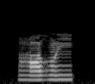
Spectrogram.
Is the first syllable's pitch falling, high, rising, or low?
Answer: high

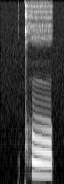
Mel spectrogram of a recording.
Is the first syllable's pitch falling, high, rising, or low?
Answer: low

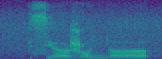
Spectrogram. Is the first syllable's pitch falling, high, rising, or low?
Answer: low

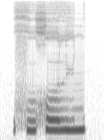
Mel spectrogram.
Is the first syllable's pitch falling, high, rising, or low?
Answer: rising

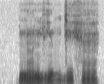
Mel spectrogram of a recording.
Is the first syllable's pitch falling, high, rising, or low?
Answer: high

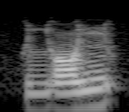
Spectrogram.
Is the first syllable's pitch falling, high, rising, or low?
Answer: rising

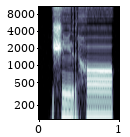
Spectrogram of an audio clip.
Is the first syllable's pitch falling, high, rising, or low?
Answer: low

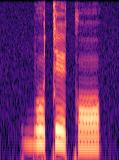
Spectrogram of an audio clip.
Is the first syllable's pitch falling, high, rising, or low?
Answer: high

